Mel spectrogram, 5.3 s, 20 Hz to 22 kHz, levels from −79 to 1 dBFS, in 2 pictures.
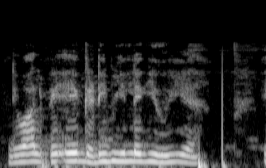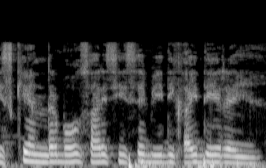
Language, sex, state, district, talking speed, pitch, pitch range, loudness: Hindi, male, Uttar Pradesh, Saharanpur, 200 wpm, 175 Hz, 170-185 Hz, -15 LUFS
